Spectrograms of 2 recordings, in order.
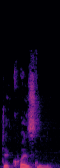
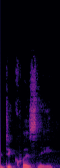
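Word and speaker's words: Duquesne: mathers's at one avenue de quezny as some if you want to pronounce it like an english speaker one avenue de quezny though yates planned to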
